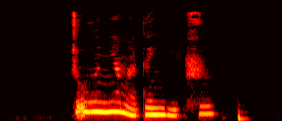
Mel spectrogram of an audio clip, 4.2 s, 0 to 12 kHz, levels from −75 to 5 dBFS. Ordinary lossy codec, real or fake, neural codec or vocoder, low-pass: MP3, 32 kbps; real; none; 10.8 kHz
